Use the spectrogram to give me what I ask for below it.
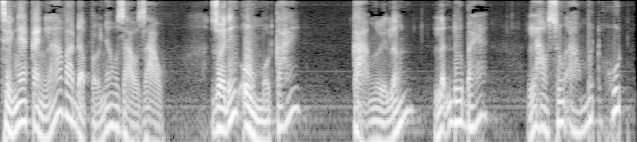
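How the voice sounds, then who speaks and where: Lively low-voiced male ghost-story narrator. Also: normal speed, husky. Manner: dramatic, expressive storytelling.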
